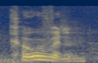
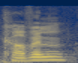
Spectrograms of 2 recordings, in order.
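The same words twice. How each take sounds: First: The first vowel is 'oh', not rhyming with oven. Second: The first vowel is 'uh', rhyming with oven. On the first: It sounds scary enough for a horror film. The speaker calls it right. "It's Coven" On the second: It sounds too ordinary to be scary. The speaker calls it wrong. "That sounds like oven"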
